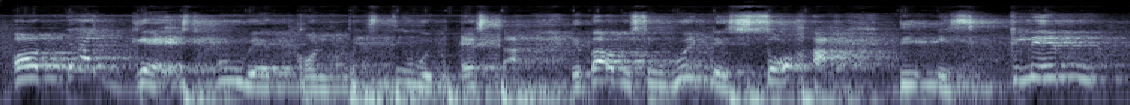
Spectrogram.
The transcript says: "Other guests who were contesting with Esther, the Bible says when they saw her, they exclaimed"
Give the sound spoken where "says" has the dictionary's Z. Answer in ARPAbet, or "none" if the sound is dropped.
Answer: none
